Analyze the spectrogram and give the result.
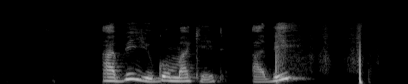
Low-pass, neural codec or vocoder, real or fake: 7.2 kHz; none; real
